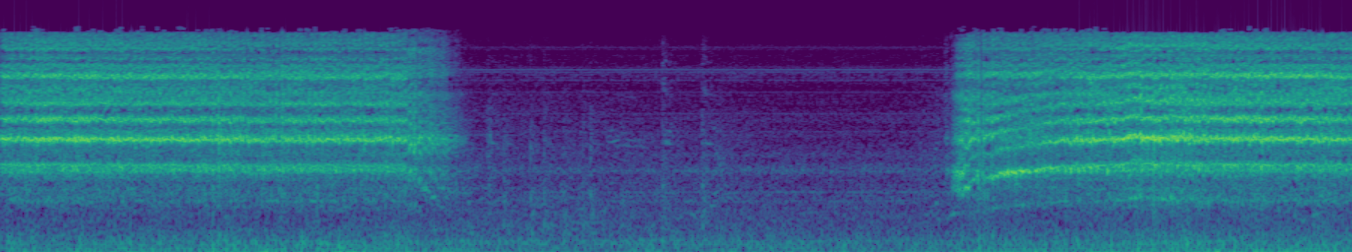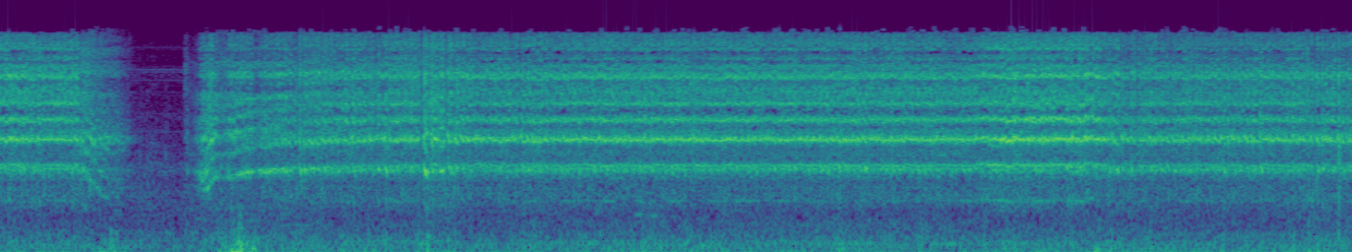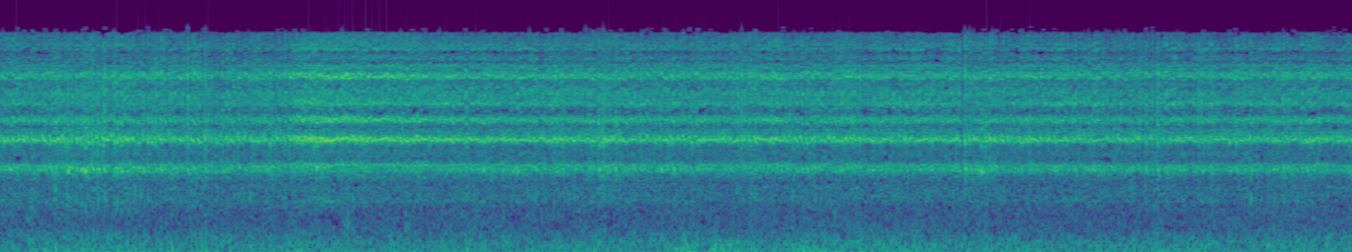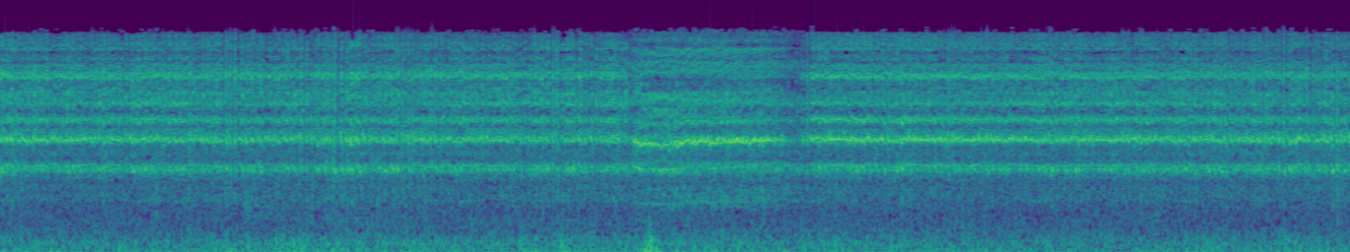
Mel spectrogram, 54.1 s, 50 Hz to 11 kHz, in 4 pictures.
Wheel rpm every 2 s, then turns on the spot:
160, 150, 20, 0, 30, 150, 150, 70, 150, 160, 160, 160, 160, 160, 160, 160, 160, 160, 160, 160, 160, 160, 160, 160, 160, 160, 160.
none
